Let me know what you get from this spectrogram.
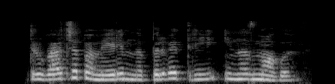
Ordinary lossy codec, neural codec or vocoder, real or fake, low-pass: AAC, 24 kbps; none; real; 10.8 kHz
